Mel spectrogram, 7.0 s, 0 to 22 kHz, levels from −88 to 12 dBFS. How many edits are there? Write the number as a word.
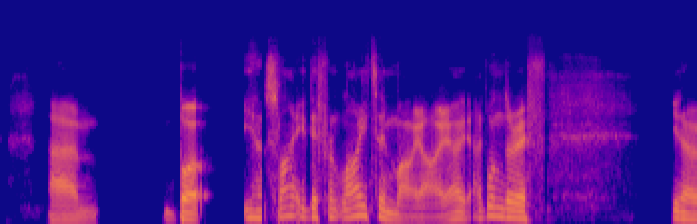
two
